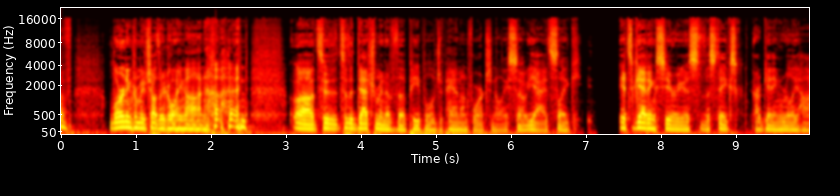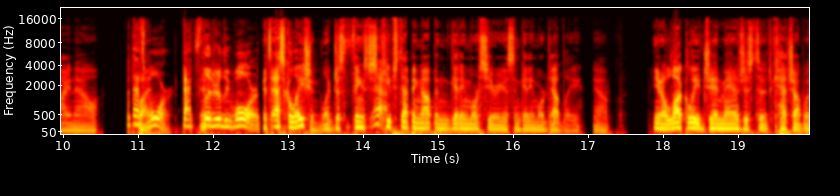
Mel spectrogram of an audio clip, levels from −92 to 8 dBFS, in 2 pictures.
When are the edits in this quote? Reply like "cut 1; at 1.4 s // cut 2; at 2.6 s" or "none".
cut 1; at 12.6 s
